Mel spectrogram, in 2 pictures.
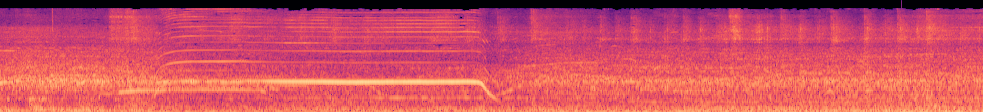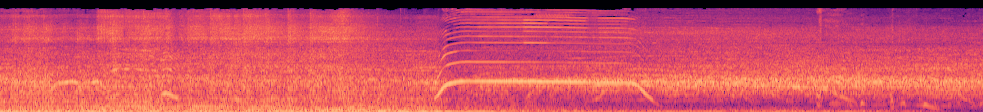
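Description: Concert music through a hall's PA with a heavy bass beat and crowd cheering. A fan close to the phone lets out two long, high-pitched screams, the first about two seconds in and the loudest, the second about fourteen seconds in, each falling away at the end. The bass drops out just before the second scream.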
